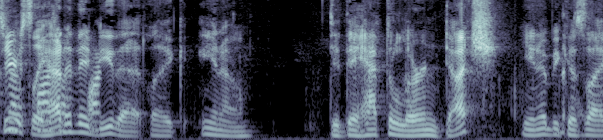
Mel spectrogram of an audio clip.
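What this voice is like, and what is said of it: Usual voice. Nothing is said of it.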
